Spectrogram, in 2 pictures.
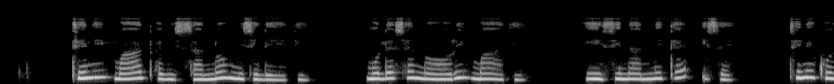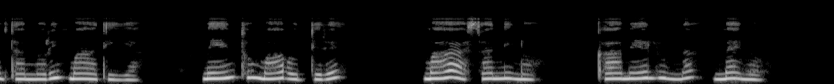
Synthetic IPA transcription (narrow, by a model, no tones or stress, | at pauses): t̪ɪnɪmaːt̪ʼɐbɪsːɐnːɔmɪsɪle̞ːt̪ɪ | mʊlɛsɛnoːɾɪmaːt̪ɪ | hiːsɪnɐnːɪt̪ɛɪsɛ | t̪ɪnɪkʊlt̪ɐnːɔɾɪmaːt̪ɪjːɐ | meːnt̪ʊmaːɔd̪ːɪɾɛ | maːɐsːɐnːɪnɔ | kʰaːmeːlʊnːɐmɛnɔ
